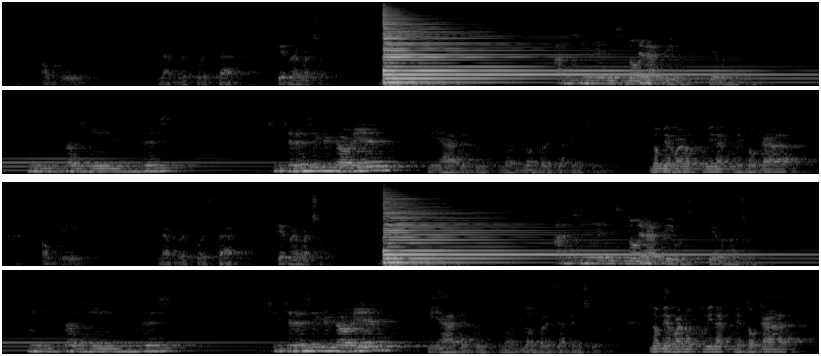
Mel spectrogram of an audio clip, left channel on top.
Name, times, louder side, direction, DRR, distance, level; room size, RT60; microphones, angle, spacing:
voice 1, 0.0-0.8 1.6-2.3 2.7-3.2 3.9-4.6 6.2-7.5 12.4-16.1, right 1 dB, 80° right, 3 dB, 2.4 m, -46 dB
Keyboard (musical), 3.8-8.9, left 4 dB, 30° left, 1.7 m, -31 dB
voice 2, 5.5-6.5 8.4-9.9 10.8-12.0, left 1 dB, 15° right, 0 dB, 5.2 m, -37 dB
12.5 x 9.7 x 9.9 m, 0.99 s
head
